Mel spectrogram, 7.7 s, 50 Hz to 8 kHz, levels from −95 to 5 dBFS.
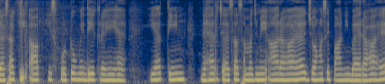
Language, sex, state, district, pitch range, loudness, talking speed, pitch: Hindi, female, Jharkhand, Sahebganj, 200-220 Hz, -24 LUFS, 185 wpm, 210 Hz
